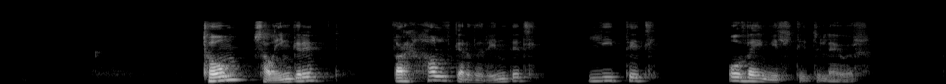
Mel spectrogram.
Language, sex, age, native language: Icelandic, male, 40-49, Portuguese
